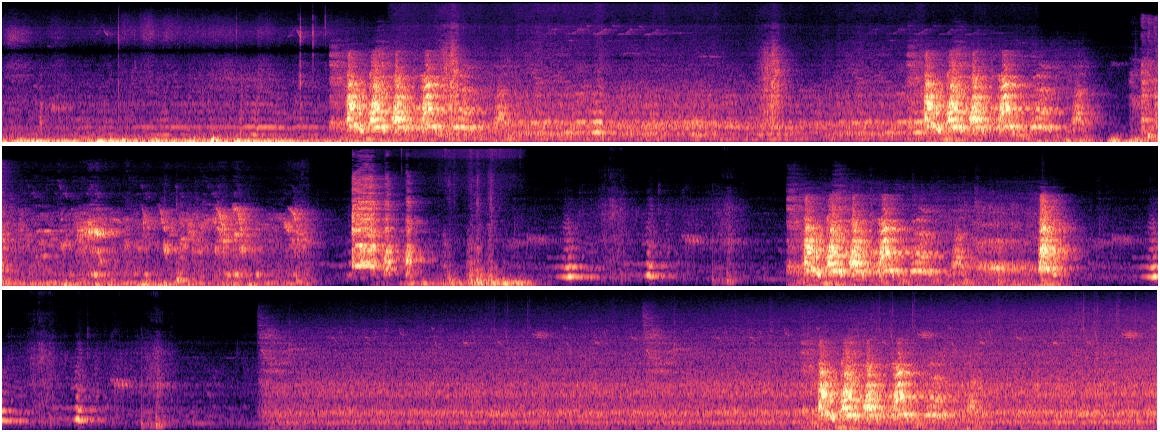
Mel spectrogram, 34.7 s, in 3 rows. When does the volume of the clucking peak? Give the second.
15 s.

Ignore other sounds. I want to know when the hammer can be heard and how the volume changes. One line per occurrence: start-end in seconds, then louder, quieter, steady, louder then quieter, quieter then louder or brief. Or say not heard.
not heard.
